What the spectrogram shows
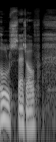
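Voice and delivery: ordinary delivery, nothing marked

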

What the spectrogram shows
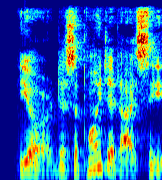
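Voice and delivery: ordinary talk

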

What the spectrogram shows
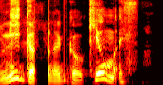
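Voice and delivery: slow, drawn-out character voice. Joking with friends on voice chat: Jar Jar Binks voice. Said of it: "like Jar Jar Binks".

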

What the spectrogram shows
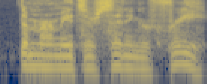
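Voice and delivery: hushed, secretive stage whisper under the breath. Narrator reads himself watching mermaids free a captive mermaid: half-whispered. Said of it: "I whispered".

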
